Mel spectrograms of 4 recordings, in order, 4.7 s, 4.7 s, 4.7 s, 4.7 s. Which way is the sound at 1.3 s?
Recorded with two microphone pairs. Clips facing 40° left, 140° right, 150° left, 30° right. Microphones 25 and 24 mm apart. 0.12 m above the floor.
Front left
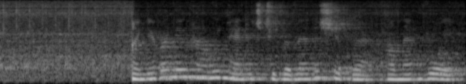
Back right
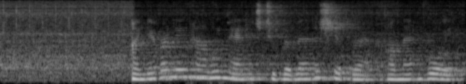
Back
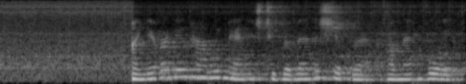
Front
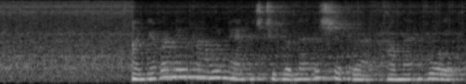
130° left.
